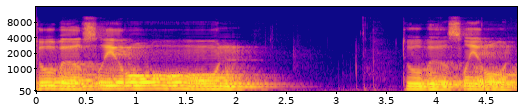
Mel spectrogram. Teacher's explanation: ബാഇന്റെ സുക്കൂൻ ഖൽഖല സുഗ്റ നൽകി ശബ്ദം ഹറക്കത്ത് പോലെ ചലിപ്പിക്കുക.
